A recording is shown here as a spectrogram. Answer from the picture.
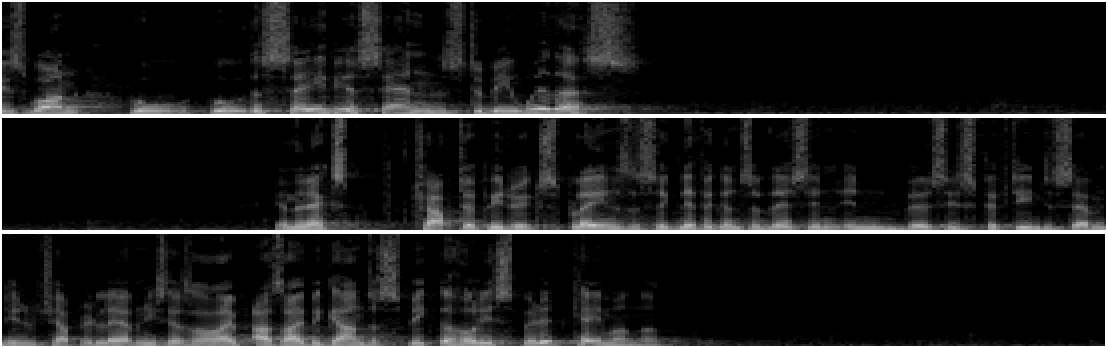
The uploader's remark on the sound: This is a recording which was preached at Anne Street Presbyterian Church in June 2018.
